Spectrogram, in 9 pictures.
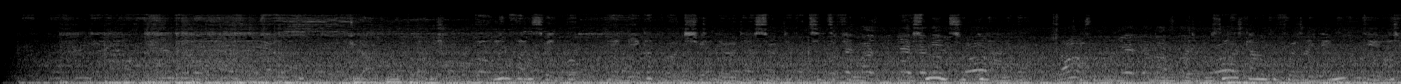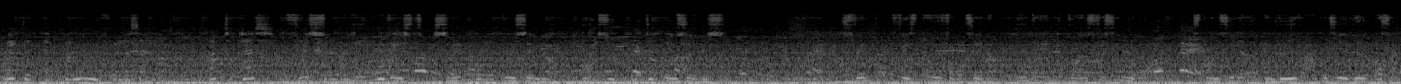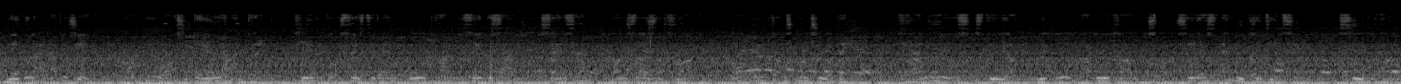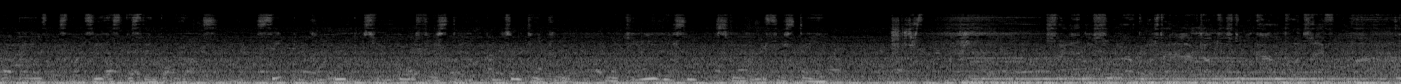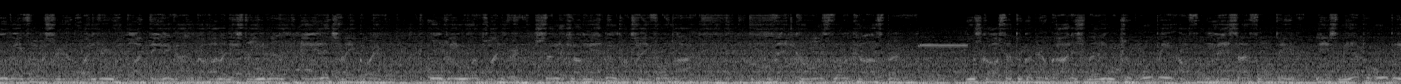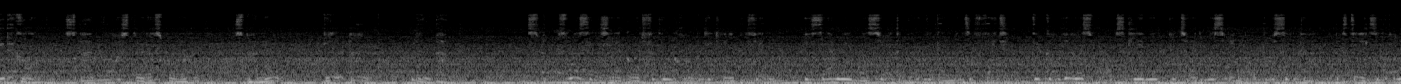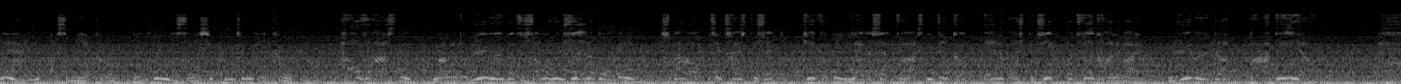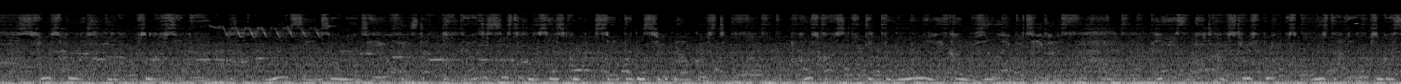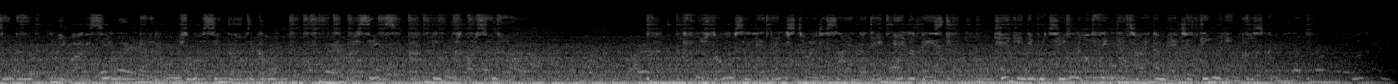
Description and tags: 110806-the end of pause
06.08.2011: seventh day of ethnographic research about truck drivers culture. second day of three-day pause. Oure in Denmark, fruit-processing plant. truck cab ambience: danish radio, noise of recharging, some conversation in the background.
